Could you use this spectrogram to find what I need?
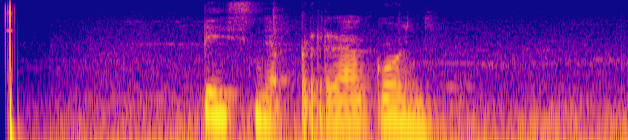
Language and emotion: Russian, positive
